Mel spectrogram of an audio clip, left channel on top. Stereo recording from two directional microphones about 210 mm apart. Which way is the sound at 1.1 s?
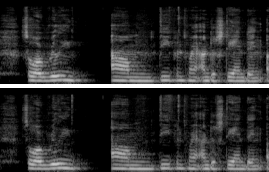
15° right (ahead or behind).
